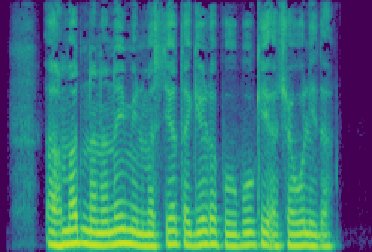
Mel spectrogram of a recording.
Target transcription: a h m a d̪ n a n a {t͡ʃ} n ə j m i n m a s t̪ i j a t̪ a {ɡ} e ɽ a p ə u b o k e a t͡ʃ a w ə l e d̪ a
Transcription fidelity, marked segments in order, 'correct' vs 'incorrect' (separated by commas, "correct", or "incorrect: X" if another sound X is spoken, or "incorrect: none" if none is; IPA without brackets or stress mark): incorrect: none, correct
